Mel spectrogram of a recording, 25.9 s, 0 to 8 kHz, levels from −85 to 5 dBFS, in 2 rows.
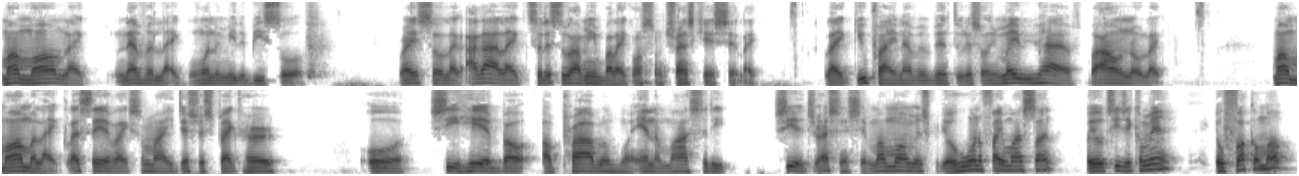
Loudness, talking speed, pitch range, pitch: -21 LUFS, 195 wpm, 110-130 Hz, 120 Hz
